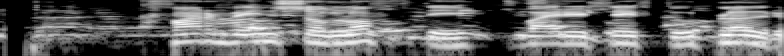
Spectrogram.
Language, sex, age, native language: Icelandic, male, 13, Icelandic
